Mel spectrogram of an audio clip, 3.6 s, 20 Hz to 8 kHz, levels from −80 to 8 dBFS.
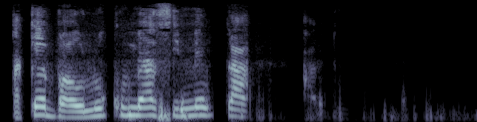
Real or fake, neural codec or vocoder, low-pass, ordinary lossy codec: real; none; 7.2 kHz; MP3, 64 kbps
